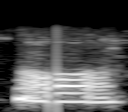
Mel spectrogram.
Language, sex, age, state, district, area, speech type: Bodo, female, 30-45, Assam, Udalguri, urban, conversation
